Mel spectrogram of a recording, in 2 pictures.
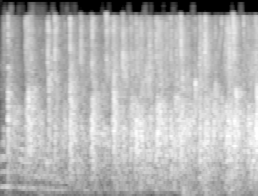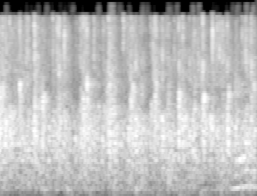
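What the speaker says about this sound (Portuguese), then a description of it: "eu gostaria que vocês dessem palmas de palmas." An audience at a lecture on the new economy breaks into sustained applause, dense overlapping clapping that holds steady and loud throughout, with a faint voice briefly audible near the start.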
